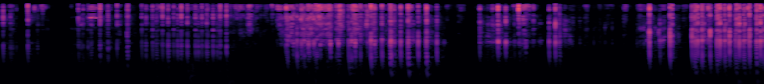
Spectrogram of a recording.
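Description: Long nails rapidly scratch and tap a large Vaseline jar, a translucent plastic body with a blue plastic screw lid, full of petroleum jelly. Dry, crackly scraping and clicky taps come in dense bursts with brief silent gaps, centered in the midrange with bright hiss and almost no low end.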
